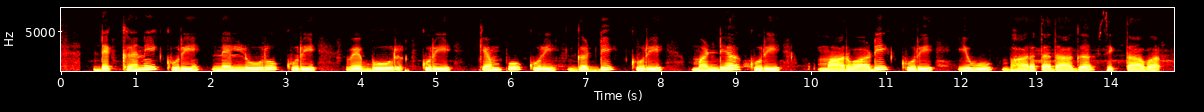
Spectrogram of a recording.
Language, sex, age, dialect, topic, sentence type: Kannada, female, 31-35, Dharwad Kannada, agriculture, statement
